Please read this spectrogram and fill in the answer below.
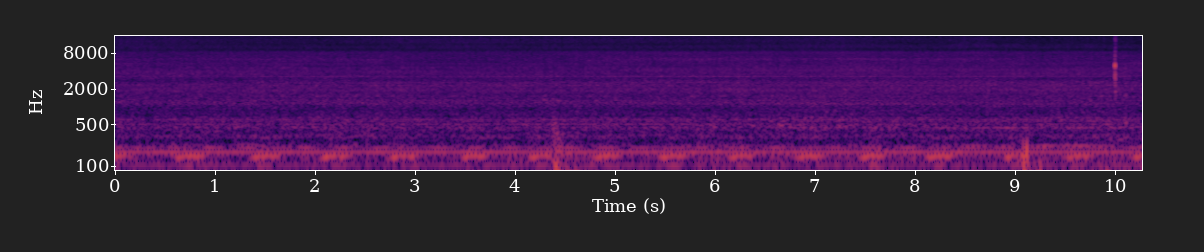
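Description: An engine idling steadily, with a low hum that pulses evenly about twice a second.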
